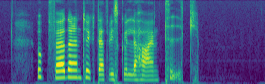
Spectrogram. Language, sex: Swedish, male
